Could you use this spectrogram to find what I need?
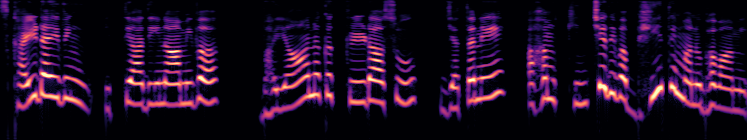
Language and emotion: Sanskrit, fearful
